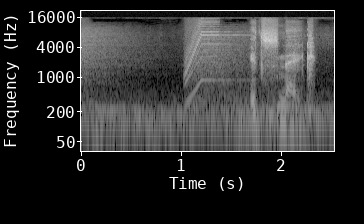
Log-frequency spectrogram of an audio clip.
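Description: Electronic radio call tones beep and chirp.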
